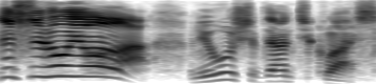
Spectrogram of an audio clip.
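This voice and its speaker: In a Saudi accent, a raised, projected voice talks at a fairly quick pace with very wide pitch swings, in a dry, close sound with no echo over noticeable background noise. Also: man. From Saudi Arabia. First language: Arabic. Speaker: asylum seeker vlogger. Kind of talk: angry monologue. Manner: halting, repetitive.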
